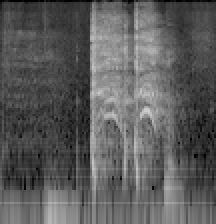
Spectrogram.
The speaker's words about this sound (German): Ja, war Zeit der Hustenanfälle im Podcast. War richtig schlimm.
